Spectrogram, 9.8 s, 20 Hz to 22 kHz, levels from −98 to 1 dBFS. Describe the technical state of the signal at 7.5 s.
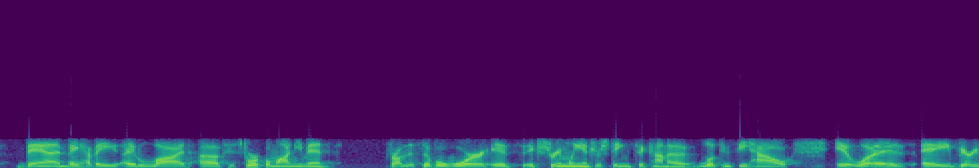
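At 7.5 s the speech comes through intact, with the narrowband mobile sound of the AMR codec path as expected and no fault present at that moment.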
